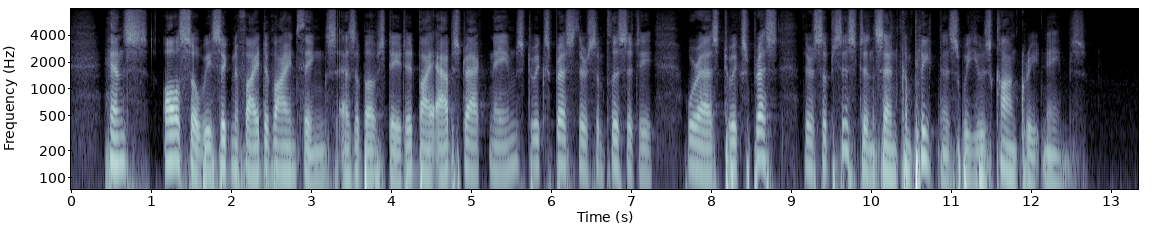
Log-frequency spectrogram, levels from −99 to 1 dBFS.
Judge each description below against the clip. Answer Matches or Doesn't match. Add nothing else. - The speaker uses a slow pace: Matches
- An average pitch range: Matches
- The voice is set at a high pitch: Doesn't match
